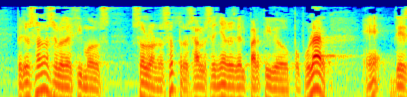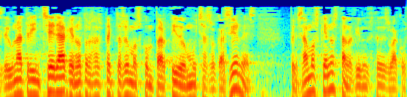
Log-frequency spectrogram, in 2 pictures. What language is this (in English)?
Spanish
